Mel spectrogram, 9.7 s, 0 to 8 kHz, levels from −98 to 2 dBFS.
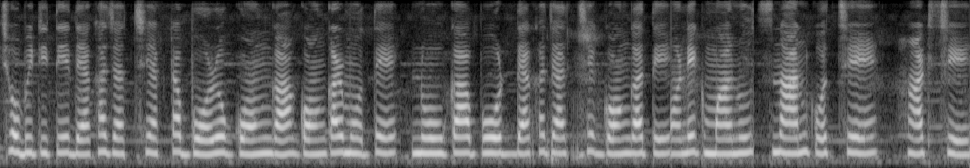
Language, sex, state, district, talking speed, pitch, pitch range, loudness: Bengali, female, West Bengal, Kolkata, 125 wpm, 270 Hz, 260-280 Hz, -22 LUFS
